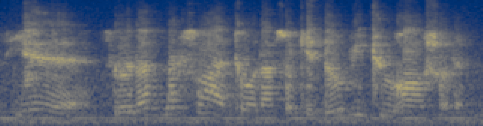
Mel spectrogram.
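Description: Brisk and fairly high-pitched, this young man's voice comes through a phone speaker held up in a room. The speakerphone audio is noisy and full of echo. His casual, slangy chat is repetitive, with "yeah" and "innit" tacked onto his sentences.

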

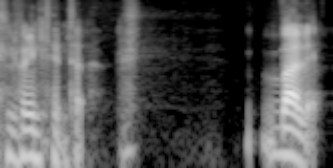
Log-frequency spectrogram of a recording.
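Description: A young man from Menorca, chatting casually on a live stream as he reacts to a song, relaxed and self-deprecating, chuckling often. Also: medium pitch, measured pace, breathy edge. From Menorca, Spain.

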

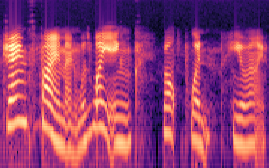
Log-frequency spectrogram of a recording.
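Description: A woman reading a children's storybook aloud, halting with fillers and slips. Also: a little high, big pitch swings, noisy background. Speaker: storybook reader. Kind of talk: reading a picture book aloud.

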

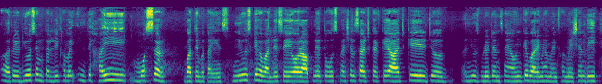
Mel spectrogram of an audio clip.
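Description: A woman's voice: a little high, flat delivery, moderate pace, mellow. A young woman, a media manager, politely thanking guests to close a panel in a small studio on a desk mic. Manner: polite, grateful. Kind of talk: formal closing remarks. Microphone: desk boom mic.

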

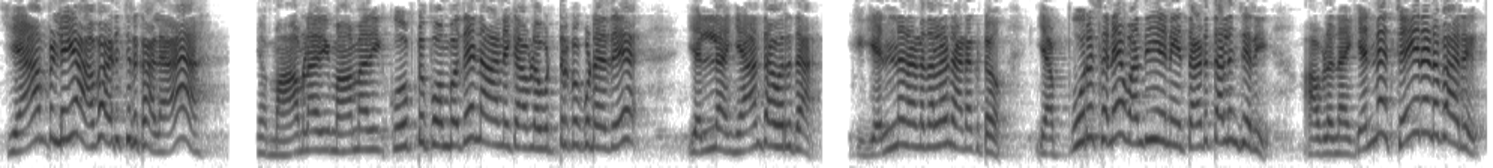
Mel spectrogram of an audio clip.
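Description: A woman's voice: very high-pitched, expressive, fast, sharp tone, heavily acted. A woman voicing a frantic village mother searching for her missing son, wailing, with a Kanyakumari Tamil accent. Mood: angry. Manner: wailing, fretful.

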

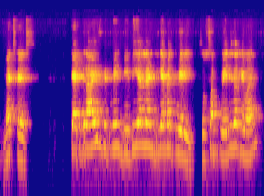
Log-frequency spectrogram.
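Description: A North Indian-accented woman with a fairly high voice teaches a computer science class online, walking through it step by step over screen share. She speaks haltingly, repeating words and putting questions to students, and the indoor room sounds echoey.

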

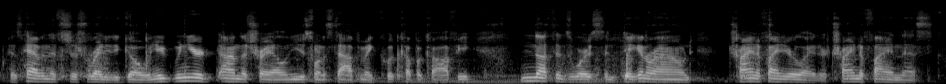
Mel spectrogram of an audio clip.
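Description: A man casually reviewing outdoor fire starters, talking in a relaxed, rambling way with many ums and restarts, recorded on a phone he holds while filming a tabletop indoors. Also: medium pitch, fairly quick, slight background noise. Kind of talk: casual show-and-tell review. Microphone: handheld phone filming table close up.

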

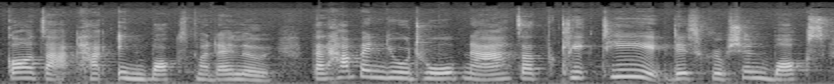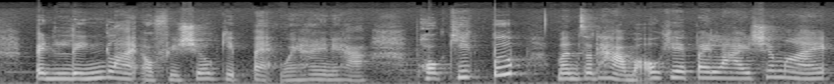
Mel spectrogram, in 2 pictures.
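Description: A woman hosting a casual English lesson, switching between Thai and slow, careful English as she explains spelling rules. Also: medium pitch. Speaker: English teacher.

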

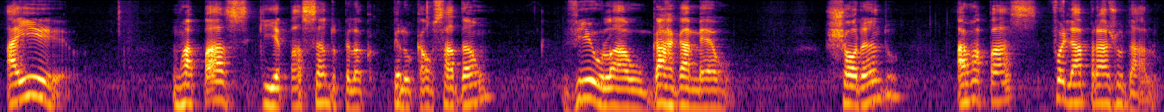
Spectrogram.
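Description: A man's voice: a little high, takes it slowly, creaky, pauses often, a bit bright. A man casually telling a long joke, rambling and repeating himself with folksy asides. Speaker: joke storyteller.

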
